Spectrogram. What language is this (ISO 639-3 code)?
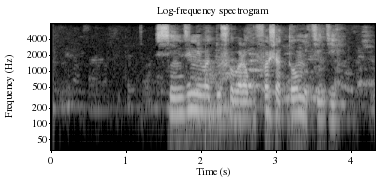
kin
